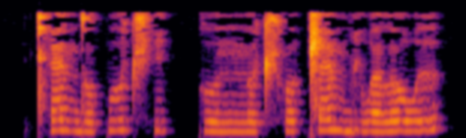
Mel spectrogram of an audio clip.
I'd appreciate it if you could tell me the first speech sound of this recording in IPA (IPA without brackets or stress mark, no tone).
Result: kʰ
